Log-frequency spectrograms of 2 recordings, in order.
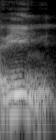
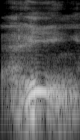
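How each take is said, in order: First: The word starts directly with the r. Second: An h sound comes before the r. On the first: The speaker calls it wrong. "অনেকে বলে রিং, রিং নয়" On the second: The speaker calls it right. "হ আগে র পরে"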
